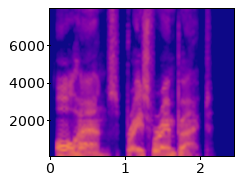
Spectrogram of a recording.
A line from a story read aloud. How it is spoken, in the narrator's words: the captain bellowed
